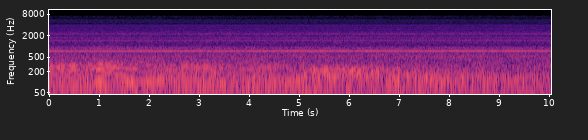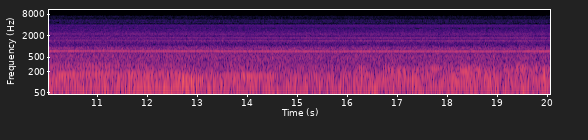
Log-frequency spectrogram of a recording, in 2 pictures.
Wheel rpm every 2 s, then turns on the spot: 0, 0, 0, 0, 0, 0, 0, 0, 0, 0.
none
